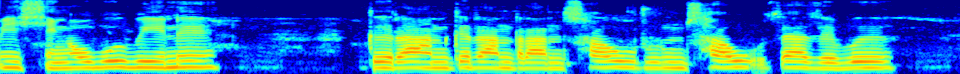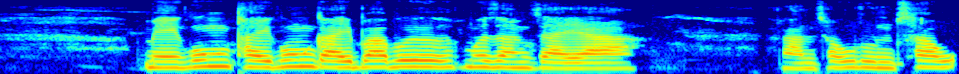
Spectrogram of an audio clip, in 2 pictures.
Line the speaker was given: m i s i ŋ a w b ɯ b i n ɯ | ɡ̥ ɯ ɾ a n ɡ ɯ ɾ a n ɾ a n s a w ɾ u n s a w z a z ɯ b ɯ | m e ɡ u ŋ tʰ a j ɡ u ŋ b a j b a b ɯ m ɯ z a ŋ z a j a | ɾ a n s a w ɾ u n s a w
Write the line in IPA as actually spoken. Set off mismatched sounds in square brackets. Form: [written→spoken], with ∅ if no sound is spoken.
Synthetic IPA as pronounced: m i s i ŋ a w b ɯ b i n ɯ | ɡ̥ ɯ ɾ a n ɡ ɯ ɾ a n ɾ a n s a w ɾ u n s a w z a z ɯ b ɯ | m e ɡ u ŋ tʰ a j ɡ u ŋ [b→ɡ] a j b a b ɯ m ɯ z a ŋ z a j a | ɾ a n s a w ɾ u n s a w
